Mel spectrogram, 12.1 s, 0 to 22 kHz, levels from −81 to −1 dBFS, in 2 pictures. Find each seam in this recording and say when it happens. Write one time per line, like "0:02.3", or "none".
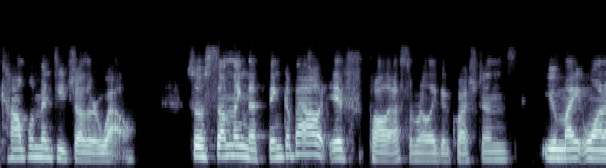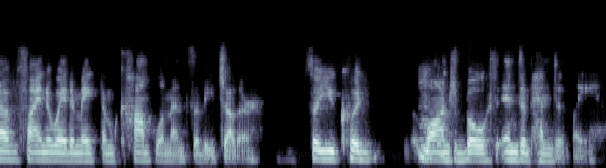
0:03.7
0:05.2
